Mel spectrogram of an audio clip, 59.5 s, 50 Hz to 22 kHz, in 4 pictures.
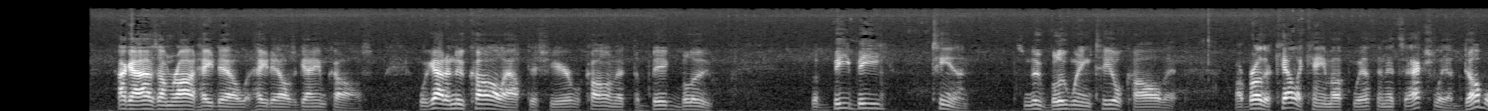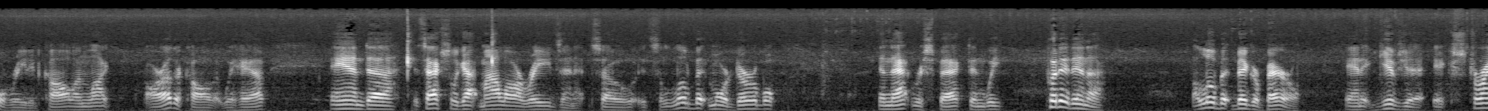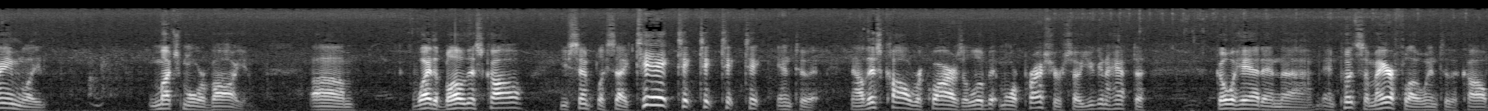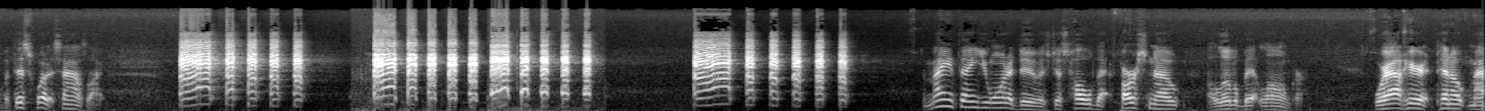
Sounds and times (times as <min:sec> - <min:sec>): Speech: 0:01.2 - 0:07.2, 0:08.2 - 0:11.8, 0:12.4 - 0:22.7, 0:23.7 - 0:26.0, 0:26.8 - 0:32.3, 0:32.9 - 0:45.8, 0:53.9 - 0:57.8, 0:58.4 - 0:59.4.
